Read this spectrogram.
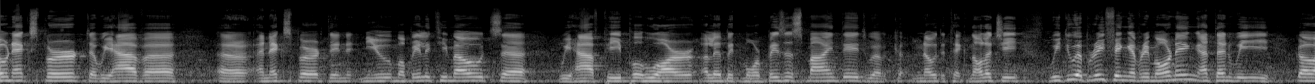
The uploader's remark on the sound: Recorded LIVE From CES. 30 Swiss startups presented their innovations at the Swiss Tech Pavilion presented by PRS, Switzerland Global Enterprise, digitalswitzerland and swissnex at the world’s leading global tech conference. Recorded LIVE during the conference.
